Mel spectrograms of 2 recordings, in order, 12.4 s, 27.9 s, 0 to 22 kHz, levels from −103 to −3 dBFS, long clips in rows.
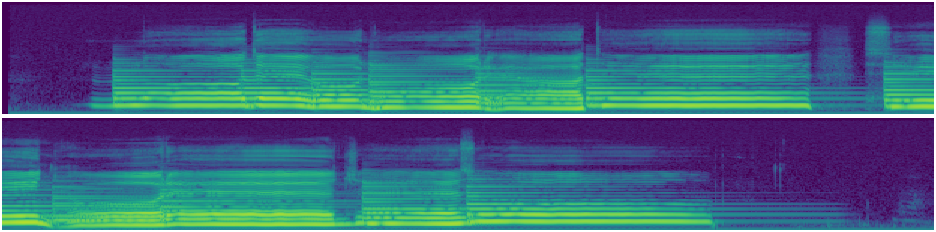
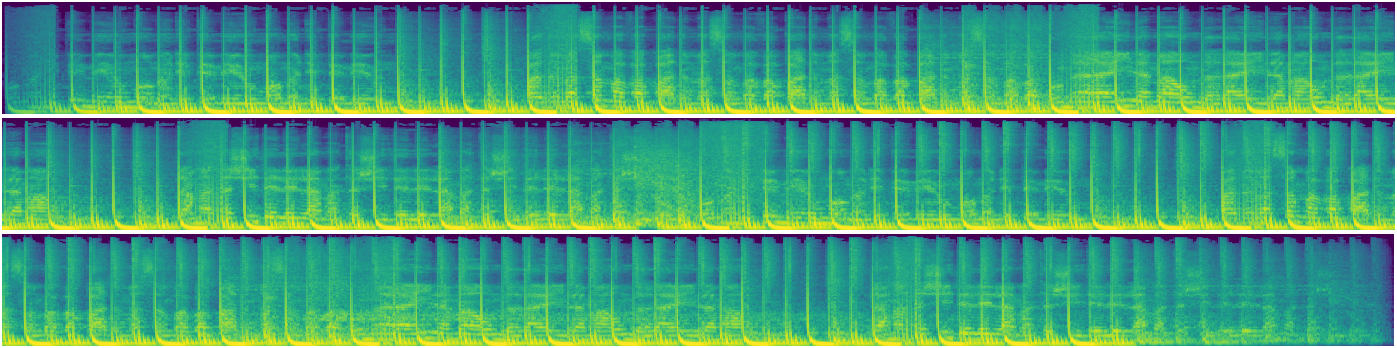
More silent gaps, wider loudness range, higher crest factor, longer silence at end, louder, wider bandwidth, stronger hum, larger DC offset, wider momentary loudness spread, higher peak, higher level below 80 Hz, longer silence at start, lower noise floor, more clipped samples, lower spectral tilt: neither; about the same, 3 LU vs 1 LU; first, 16 dB vs 8 dB; first, 1.45 s vs 0.25 s; second, -22 LUFS vs -9 LUFS; second, 10 kHz vs 19.5 kHz; neither; neither; first, 8 LU vs 2 LU; second, -6 dBFS vs 0 dBFS; second, -70 dBFS vs -10 dBFS; first, 0.6 s vs 0.05 s; first, -72 dBFS vs -32 dBFS; neither; first, -7.5 dB/octave vs -6 dB/octave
